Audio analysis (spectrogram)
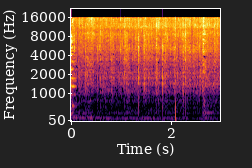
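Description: Round-cut onion rings fry in hot oil in a pan for a tomato onion curry, giving a steady, close hiss of sizzling with a few sharp utensil clicks and no voices.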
